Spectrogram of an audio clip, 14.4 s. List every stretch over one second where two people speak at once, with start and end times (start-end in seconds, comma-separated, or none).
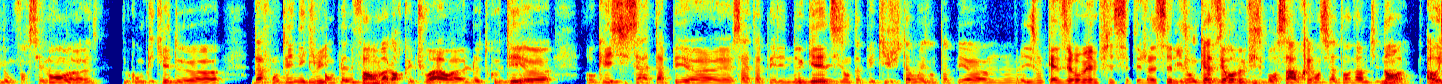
none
